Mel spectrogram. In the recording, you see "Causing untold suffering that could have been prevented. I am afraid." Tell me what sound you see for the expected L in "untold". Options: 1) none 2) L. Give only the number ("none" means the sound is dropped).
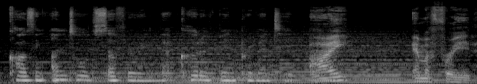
2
